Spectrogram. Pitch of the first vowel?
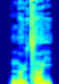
rising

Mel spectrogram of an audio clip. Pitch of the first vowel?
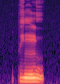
high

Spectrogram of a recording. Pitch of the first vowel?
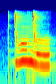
high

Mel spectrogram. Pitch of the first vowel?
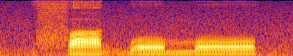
low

